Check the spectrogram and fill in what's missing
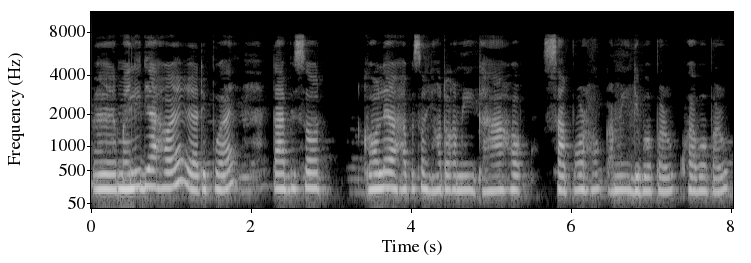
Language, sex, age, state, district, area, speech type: Assamese, female, 30-45, Assam, Dibrugarh, rural, spontaneous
